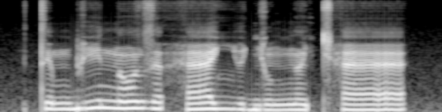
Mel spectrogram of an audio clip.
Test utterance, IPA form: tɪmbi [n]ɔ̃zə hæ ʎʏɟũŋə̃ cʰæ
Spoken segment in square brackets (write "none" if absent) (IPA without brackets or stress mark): n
